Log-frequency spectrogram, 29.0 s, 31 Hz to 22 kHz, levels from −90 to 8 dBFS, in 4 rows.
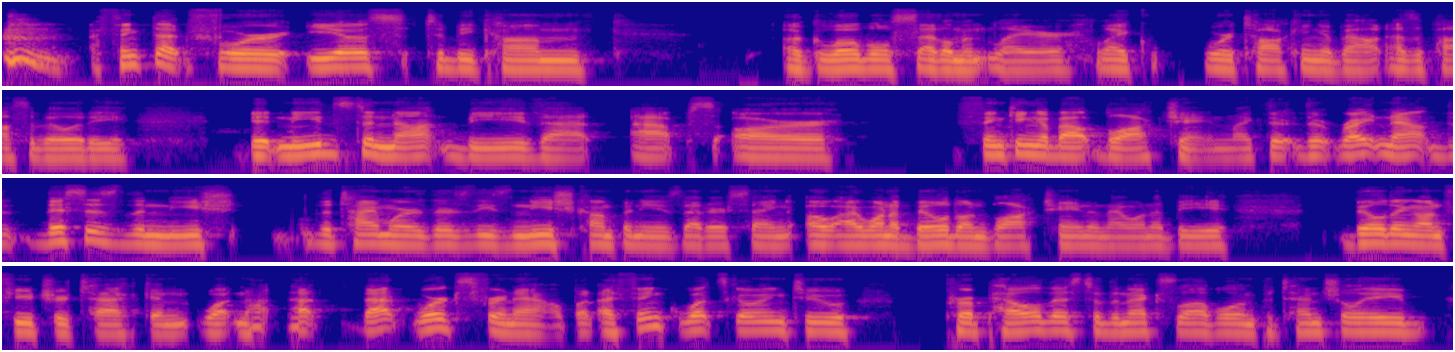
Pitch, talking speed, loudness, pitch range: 125 Hz, 175 wpm, -29 LUFS, 120-135 Hz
